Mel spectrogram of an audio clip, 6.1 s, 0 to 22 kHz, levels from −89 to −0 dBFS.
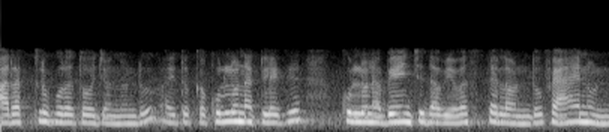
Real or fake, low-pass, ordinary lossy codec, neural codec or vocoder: real; 5.4 kHz; Opus, 32 kbps; none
